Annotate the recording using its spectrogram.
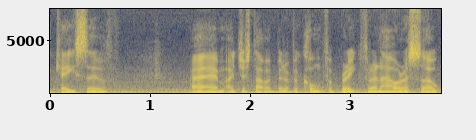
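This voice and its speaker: A man at a medium pitch with a Liverpool accent, a fairly quick pace, and noticeable background noise. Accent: Scouse. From Liverpool, England. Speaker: flight sim streamer. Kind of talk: live stream commentary. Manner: mumbles at times; casual, chatty.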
